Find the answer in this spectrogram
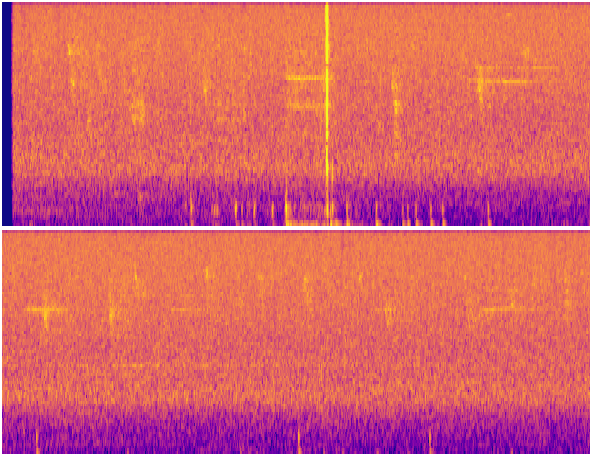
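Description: Quiet outdoor ambience with a steady faint hiss. A cluster of soft low thumps and one sharp click come about two to five seconds in, with a few lone thumps later. Now and then there are faint, very short high peeps from newly hatched eastern spot-billed duck ducklings.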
